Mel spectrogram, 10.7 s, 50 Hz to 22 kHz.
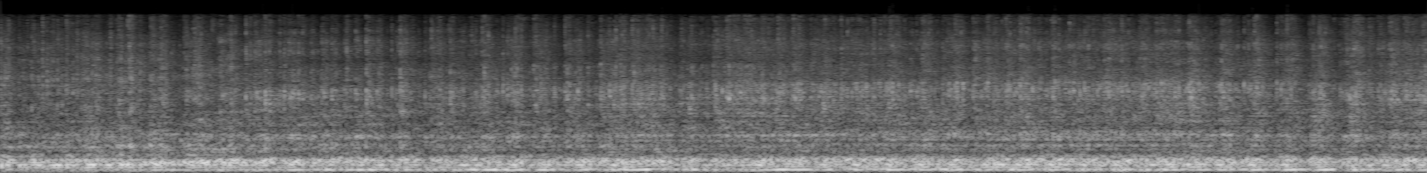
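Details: Porsche Boxster with LS3 V8 conversion, first test after removing mufflers and hex pipe system for straight pipes: loud, deep, lumpy rumble holding steady with no ticks or knocks; healthy, sounds like a muscle car.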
